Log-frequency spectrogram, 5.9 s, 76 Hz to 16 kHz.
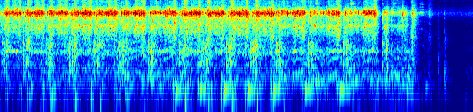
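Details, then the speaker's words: Troy-Bilt 1842 Super Bronco lawn tractor repower on choke, with a new 4-post solenoid and a weak battery: starter cranks steadily for about five seconds but the engine never fires; carburetor swap planned. "I'm going to try it again, and if this doesn't work, I'm going to try another carburetor."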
